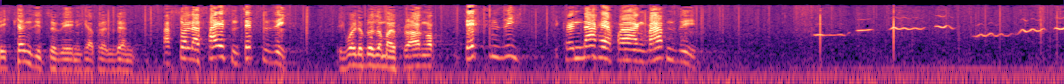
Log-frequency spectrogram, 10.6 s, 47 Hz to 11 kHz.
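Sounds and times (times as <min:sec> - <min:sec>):
speech: 0:00.0 - 0:07.1
low hum: 0:00.0 - 0:10.6
man whistling an operetta melody: 0:08.1 - 0:10.6
sharp clicks: 0:08.2 - 0:10.6.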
